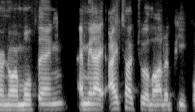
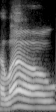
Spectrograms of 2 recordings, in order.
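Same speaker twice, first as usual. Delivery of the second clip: mock high, ghostly, pointed, passive-aggressive tone; 5 semitones higher than usual. Imagining a ghost waking the household over dishes: acting a passive-aggressive ghost. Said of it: "kind of passive aggressively".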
